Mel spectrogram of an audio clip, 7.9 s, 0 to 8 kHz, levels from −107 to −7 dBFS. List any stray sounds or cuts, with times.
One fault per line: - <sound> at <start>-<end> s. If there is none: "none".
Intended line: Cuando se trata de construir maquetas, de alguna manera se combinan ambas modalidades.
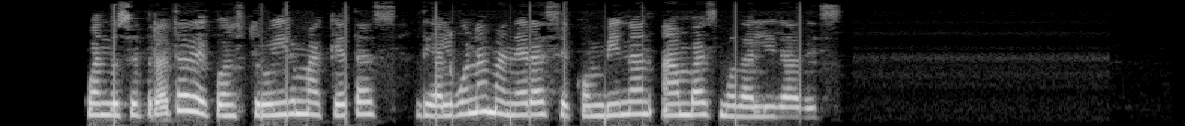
none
